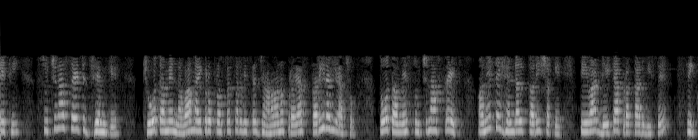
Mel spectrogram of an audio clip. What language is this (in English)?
Gujarati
